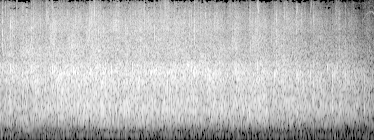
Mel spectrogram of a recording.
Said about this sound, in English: I appreciate that you clapped for her because she specifically told me not to encourage, to tell you to do that.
